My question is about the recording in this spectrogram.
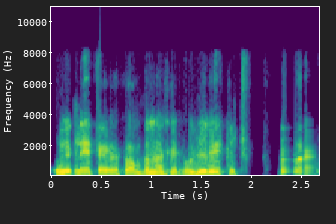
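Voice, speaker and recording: A man's voice: on the high side, fairly quick, dry recording, muffled recording, faint music behind. Sex: man. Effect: voice breaking up on a choppy online call. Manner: hesitant. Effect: voice breaking up over a bad network connection. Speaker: student reciting Quran. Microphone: phone or computer on a video call.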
